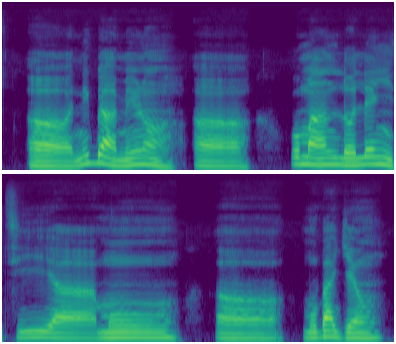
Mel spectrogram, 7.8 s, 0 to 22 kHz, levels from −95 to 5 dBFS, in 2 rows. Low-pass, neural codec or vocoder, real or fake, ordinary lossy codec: 19.8 kHz; none; real; none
